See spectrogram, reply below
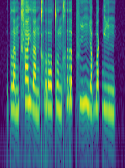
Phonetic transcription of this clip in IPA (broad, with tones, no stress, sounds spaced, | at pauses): p l a˩˦ n t͡ɕʰ a˥˩ j l a˩˦ n kʰ r ɔː˧ t o˨˩ n kʰ r a˥˩ p̚ f iː˦˥ ŋ i˩˦ a̯ b a˥˩ k̚ j i˧ n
